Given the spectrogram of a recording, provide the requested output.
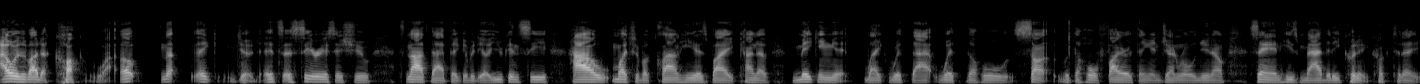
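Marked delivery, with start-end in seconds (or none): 0.0-0.8 loud, boastful, mocking bragging tone. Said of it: "bragging like".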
